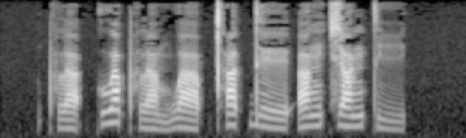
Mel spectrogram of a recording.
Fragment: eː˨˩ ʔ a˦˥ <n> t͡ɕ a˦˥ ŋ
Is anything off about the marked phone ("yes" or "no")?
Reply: yes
